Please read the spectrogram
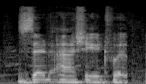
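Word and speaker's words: X Æ A-12: So the AE thing is Ash. ZASH-A12, and the rest are his children: Nevada Alexander, Damien, Griffin, Xavier, Saxon, Kai, and now ZASH-A12.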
